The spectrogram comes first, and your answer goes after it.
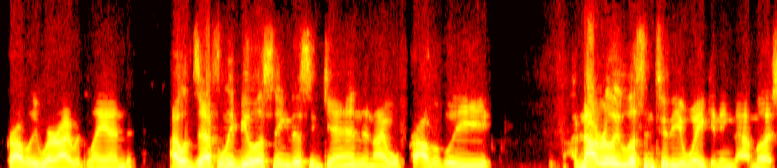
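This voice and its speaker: A man's voice: medium pitch, dry recording, lo-fi sound. A man co-hosting a casual music podcast, rambling and hesitant with many fillers. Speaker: podcast co-host.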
